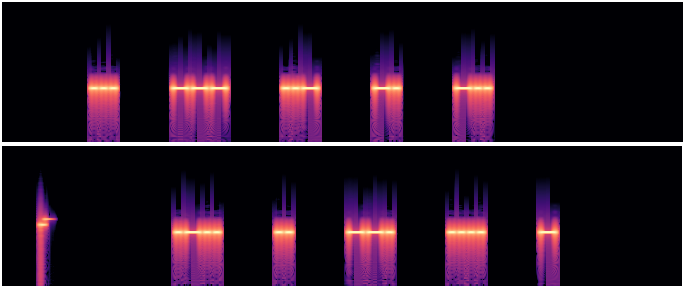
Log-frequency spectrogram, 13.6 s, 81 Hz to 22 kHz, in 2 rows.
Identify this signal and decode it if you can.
Morse code, heard as a keyed tone, about 25 wpm, spaced as for 12 wpm, 700 Hz. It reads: SOUND LIGHT
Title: 4x Character Spacing - Top 200 Words - 25wpm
